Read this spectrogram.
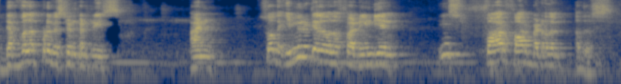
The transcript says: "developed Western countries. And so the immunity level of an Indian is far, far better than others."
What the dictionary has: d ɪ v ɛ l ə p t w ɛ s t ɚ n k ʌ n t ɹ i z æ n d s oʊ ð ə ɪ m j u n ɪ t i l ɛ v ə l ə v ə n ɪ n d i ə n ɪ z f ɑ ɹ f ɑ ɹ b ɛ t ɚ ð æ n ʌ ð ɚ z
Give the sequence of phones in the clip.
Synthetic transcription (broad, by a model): d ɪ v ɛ l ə p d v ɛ s t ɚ n k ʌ n t ɹ i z æ n d s oʊ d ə ɪ m j u n ɪ t i l ɛ v ə l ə f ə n ɪ n d i ə n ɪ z f ɑ ɹ f ɑ ɹ b ɛ t ɚ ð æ n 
